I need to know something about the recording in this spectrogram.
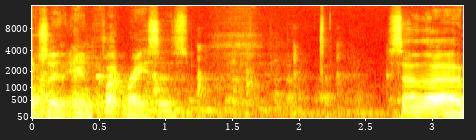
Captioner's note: audience laughing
